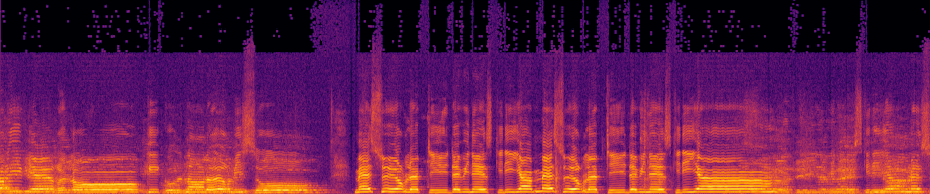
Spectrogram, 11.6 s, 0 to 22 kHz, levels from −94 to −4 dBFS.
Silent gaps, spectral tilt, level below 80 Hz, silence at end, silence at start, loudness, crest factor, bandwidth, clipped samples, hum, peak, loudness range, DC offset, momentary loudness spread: none; -3 dB/octave; -52 dBFS; 0 s; 0 s; -16 LUFS; 14 dB; 18 kHz; under 0.1%; none; -4 dBFS; 2 LU; under 0.1%; 10 LU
